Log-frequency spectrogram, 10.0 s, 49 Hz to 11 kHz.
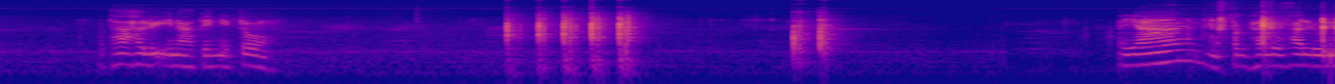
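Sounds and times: kitchenware clinking: 0:03.9 - 0:06.6, 0:08.9 - 0:10.0.

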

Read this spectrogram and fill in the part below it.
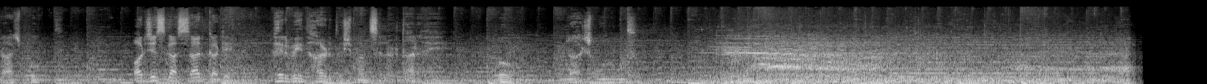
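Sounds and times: dramatic film music: 0:00.0 - 0:11.4
horse whinnying: 0:07.0 - 0:09.0.

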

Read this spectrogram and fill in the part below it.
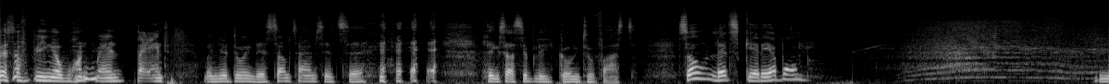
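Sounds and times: drone propellers whining: 0:08.6 - 0:11.0.

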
